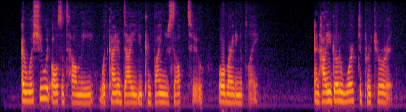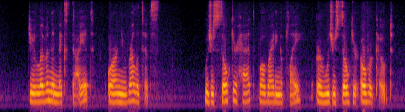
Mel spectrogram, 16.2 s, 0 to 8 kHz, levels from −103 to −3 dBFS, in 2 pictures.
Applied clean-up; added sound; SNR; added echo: none; none; none; none.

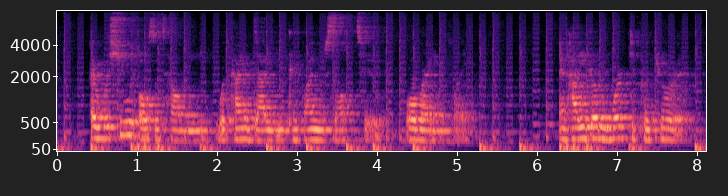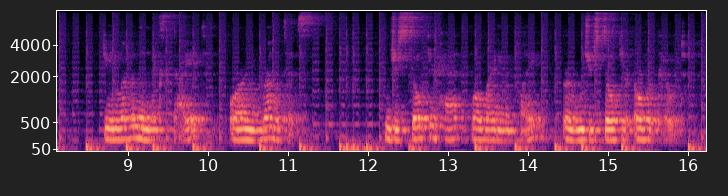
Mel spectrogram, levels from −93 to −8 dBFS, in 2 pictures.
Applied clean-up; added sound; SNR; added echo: none; Drum kit; 11 dB; reverberation time 0.9 s.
